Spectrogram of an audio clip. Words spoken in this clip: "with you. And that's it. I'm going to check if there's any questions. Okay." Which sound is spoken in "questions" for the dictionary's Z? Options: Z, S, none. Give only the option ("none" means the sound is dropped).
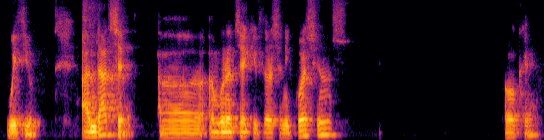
S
